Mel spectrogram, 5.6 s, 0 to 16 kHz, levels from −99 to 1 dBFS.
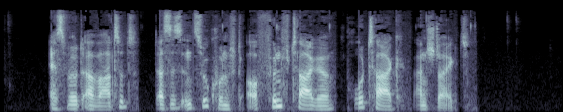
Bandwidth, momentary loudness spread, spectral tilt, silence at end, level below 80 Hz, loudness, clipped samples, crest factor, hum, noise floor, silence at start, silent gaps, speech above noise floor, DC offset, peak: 11.5 kHz; 9 LU; -2.5 dB/octave; 0.95 s; -62 dBFS; -21 LUFS; under 0.1%; 20 dB; none; -72 dBFS; 0.5 s; none; 51 dB; under 0.1%; -2 dBFS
